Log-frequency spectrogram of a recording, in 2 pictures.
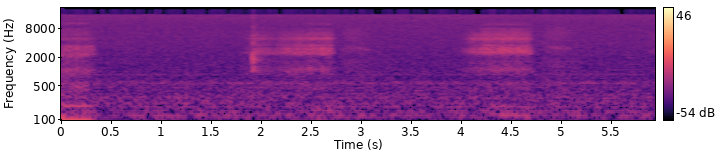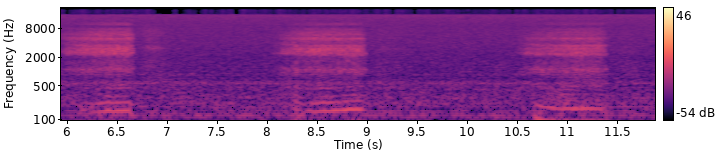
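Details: Sleeping yellow Labrador dog snoring loudly: regular deep rattling rumble with hissing exhale on each breath, about 26 breaths a minute.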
